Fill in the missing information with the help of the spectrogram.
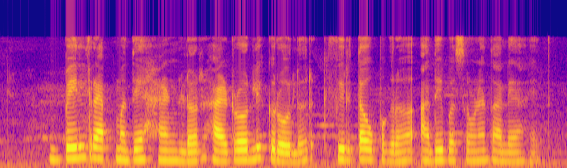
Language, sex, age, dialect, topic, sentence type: Marathi, female, 25-30, Standard Marathi, agriculture, statement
